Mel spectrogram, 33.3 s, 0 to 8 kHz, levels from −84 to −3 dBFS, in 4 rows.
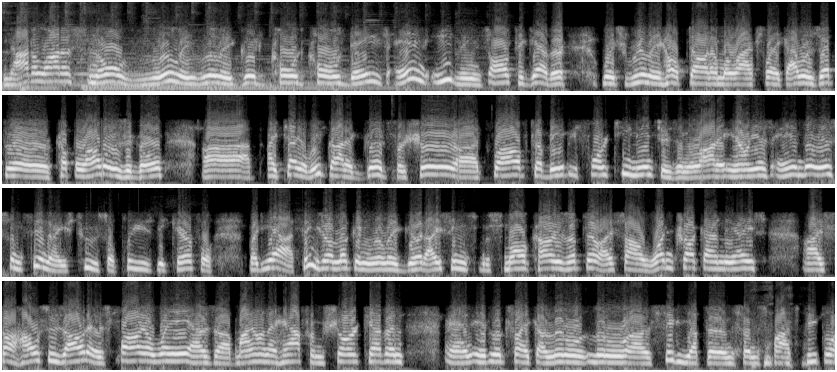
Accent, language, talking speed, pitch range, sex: American, English, 205 wpm, 165-200 Hz, male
